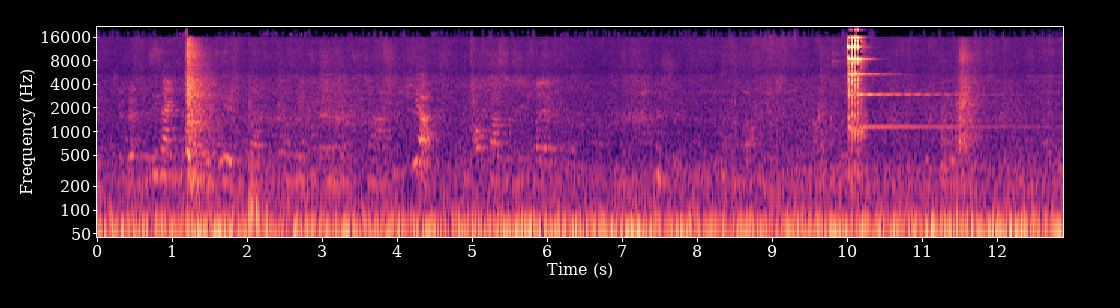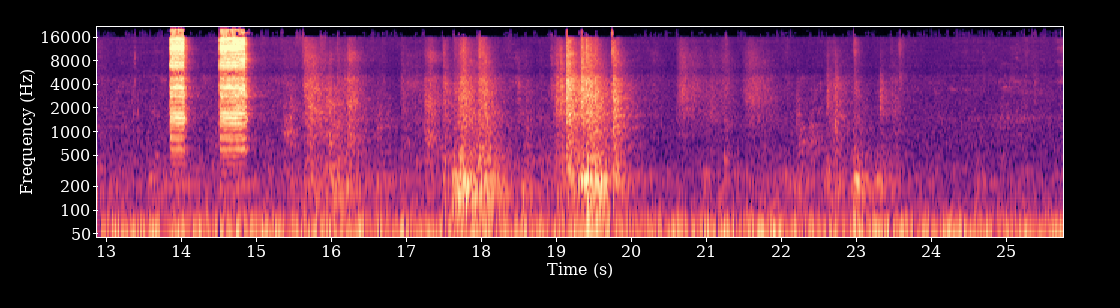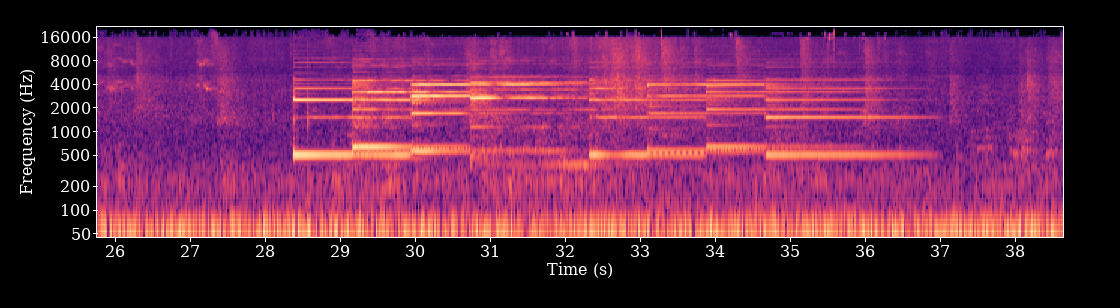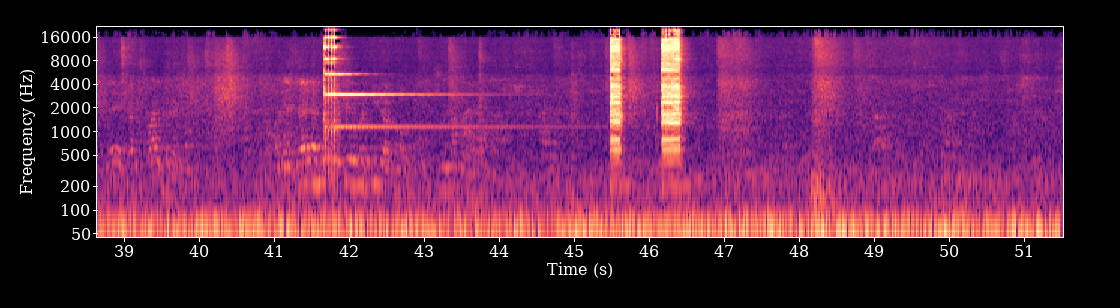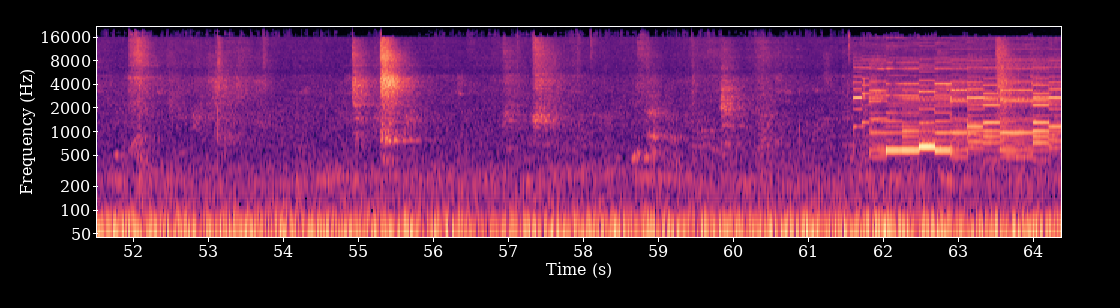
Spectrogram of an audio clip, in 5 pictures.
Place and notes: bensberg, overather straße, construction market, door bells
soundmap nrw: social ambiences/ listen to the people in & outdoor topographic field recordings
Bergisch Gladbach, Germany, July 2009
